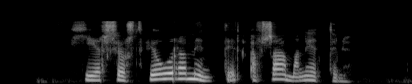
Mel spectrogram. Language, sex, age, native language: Icelandic, female, 30-39, Icelandic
